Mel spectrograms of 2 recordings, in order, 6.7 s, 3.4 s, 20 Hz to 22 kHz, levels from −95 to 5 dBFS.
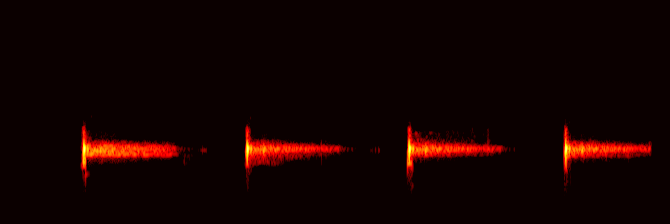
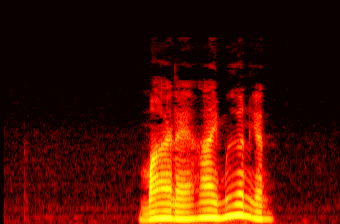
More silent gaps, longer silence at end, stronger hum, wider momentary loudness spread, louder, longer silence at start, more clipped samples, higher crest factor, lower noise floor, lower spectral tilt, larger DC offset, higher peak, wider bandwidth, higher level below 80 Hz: first, 3.60-3.70 s, 3.80-3.86 s, 3.95-4.07 s, 5.16-5.64 s vs none; first, 1 s vs 0.65 s; neither; first, 22 LU vs 11 LU; about the same, -21 LUFS vs -19 LUFS; second, 0.85 s vs 1.4 s; neither; first, 28 dB vs 20 dB; first, -88 dBFS vs -68 dBFS; second, 7.5 dB/octave vs -10.5 dB/octave; neither; about the same, 0 dBFS vs -2 dBFS; second, 2.2 kHz vs 4.9 kHz; second, under -90 dBFS vs -52 dBFS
